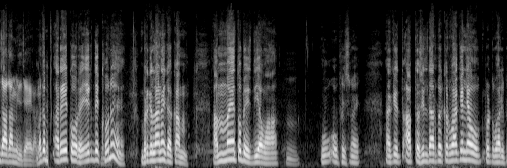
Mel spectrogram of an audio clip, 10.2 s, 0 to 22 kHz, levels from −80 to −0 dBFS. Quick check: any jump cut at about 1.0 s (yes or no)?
yes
